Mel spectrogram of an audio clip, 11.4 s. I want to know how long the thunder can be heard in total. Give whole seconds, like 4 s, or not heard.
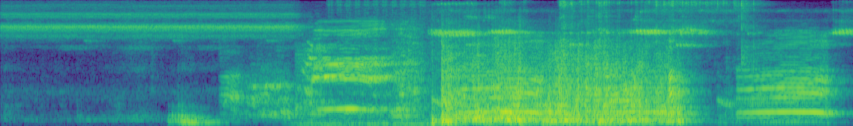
3 s.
